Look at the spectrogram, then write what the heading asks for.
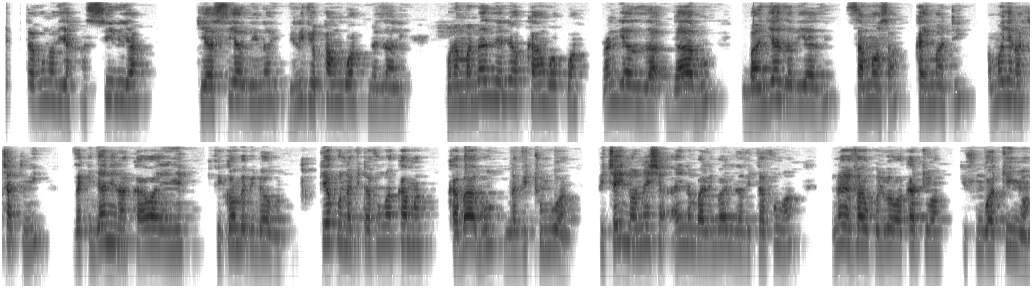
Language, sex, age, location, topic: Swahili, male, 25-35, Mombasa, agriculture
